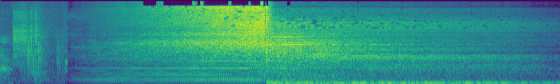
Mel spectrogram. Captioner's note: dramatic whooshing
